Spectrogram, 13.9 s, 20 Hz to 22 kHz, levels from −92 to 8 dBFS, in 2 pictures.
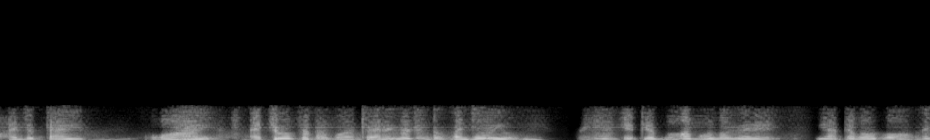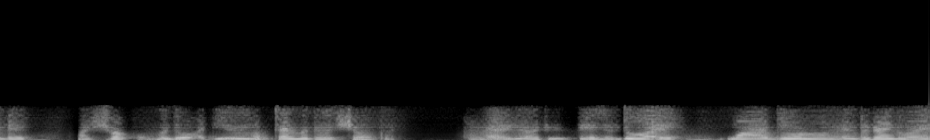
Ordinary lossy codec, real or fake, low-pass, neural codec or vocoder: none; fake; 5.4 kHz; codec, 44.1 kHz, 0.9 kbps, DAC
